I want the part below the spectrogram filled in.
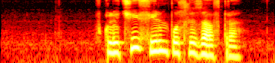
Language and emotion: Russian, neutral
